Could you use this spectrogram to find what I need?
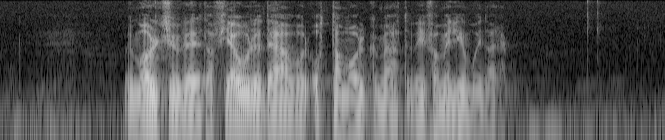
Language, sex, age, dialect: Faroese, male, 61+, Vágar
